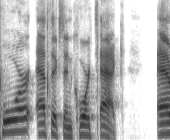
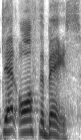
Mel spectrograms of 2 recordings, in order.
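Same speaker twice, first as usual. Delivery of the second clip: louder, slow, stern command; mock order; 2 semitones higher, 9 dB louder, slower than usual. Staff ordering her off the base, a slow, loud mock command. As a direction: bark the order to leave.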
